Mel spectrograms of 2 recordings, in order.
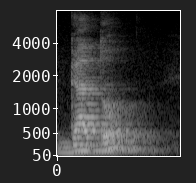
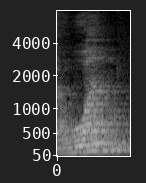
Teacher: no se cierra completamente y se suelta sino que se deja una hendija por la cual pasa el aire de manera continua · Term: no oclusiva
